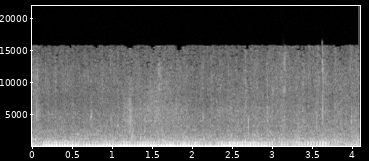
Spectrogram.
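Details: Domestic cat purring steadily, a deep low rumble with soft rhythmic pulses, set against a constant hiss of falling rain and scattered raindrop taps.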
